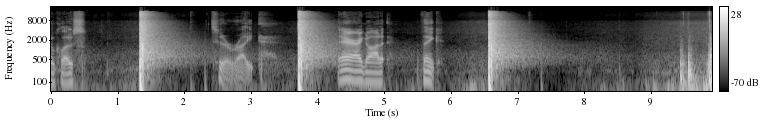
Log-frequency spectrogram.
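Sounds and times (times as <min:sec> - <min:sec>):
pistol shot echo: 0:01.3 - 0:02.1, 0:03.7 - 0:04.3, 0:06.6 - 0:07.4.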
